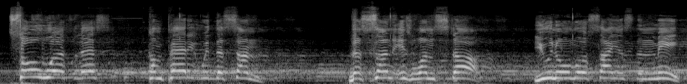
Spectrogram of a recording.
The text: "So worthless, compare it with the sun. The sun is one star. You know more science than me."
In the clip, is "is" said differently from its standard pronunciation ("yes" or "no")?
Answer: no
